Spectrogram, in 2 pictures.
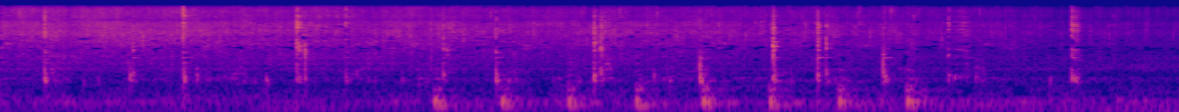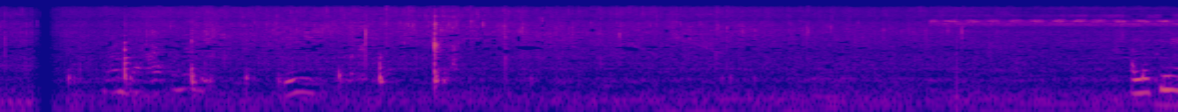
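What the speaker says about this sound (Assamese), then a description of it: "আলুখিনি এয়া ধুনীয়াকৈ ৰঙচুৱা হোৱালৈকে ভাজি ল'লোঁ।" Potatoes fry in a pan for an Assamese curry, sizzling steadily while a utensil stirs and scrapes, giving close clicks and knocks with a brief pause near the middle.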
